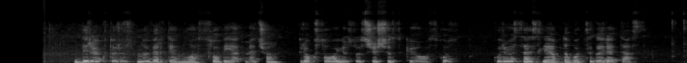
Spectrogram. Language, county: Lithuanian, Alytus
